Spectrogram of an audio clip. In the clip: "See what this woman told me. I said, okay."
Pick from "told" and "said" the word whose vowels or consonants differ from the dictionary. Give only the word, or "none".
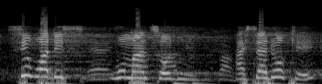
none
